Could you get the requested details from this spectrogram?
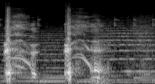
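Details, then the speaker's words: Two sharp acted coughs from an adult man, each with a short voiced tail, over background music in a Kannada comedy sketch; simulated cough. "ಇಲ್ಲ ಬರೇ ಮೂರ ಹತ್ತು ಕೆಮ್ಮುದು ಕೆಮ್ಮುದು ಕೆಮ್ಮುದು ನನಗಂತೂ ಕೇಳಿ ಕೇಳಿನೆ ಸಾಕಾಗೈತಿ"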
